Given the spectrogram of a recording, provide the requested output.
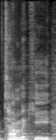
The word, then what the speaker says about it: Tamaki: to see her prince, as she's complaining to Tamaki, that's his name, I've been saying it wrong, Tamaki, about how he should be trying to help,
